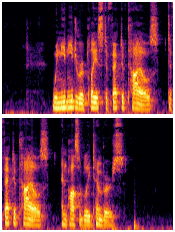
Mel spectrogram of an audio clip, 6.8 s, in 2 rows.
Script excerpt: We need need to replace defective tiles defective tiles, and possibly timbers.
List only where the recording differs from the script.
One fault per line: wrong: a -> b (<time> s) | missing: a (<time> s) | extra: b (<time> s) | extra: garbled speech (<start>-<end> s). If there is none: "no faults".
no faults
